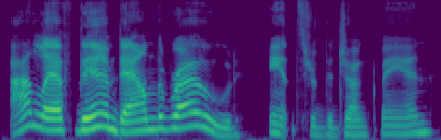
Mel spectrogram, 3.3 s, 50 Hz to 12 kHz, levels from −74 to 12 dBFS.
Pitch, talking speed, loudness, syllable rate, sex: 210 Hz, 180 wpm, -17 LUFS, 4.0 syllables/s, female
